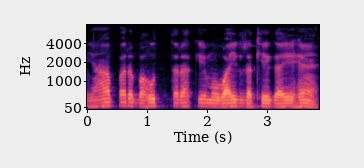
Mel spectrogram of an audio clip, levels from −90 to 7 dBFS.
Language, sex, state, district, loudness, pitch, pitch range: Hindi, male, Jharkhand, Deoghar, -19 LUFS, 115 Hz, 110-120 Hz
